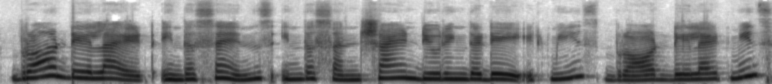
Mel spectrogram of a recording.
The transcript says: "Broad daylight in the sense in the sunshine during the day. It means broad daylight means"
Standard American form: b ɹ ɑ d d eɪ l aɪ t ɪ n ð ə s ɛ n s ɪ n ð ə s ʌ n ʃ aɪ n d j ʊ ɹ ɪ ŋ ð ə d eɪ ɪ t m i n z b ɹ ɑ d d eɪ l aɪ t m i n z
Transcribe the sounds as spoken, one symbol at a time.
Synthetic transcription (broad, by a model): b ɹ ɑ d d eɪ l aɪ t ɪ n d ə s ɛ n s ɪ n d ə s ʌ n ʃ aɪ n d j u ɹ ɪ ŋ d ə d eɪ ɪ t m i n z b ɹ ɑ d d eɪ l aɪ t m i n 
